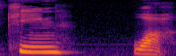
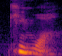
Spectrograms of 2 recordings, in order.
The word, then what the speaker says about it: quinoa: today's episode get out how to pronounce quinoa it's quinoa quinoa anyway it's a superfood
